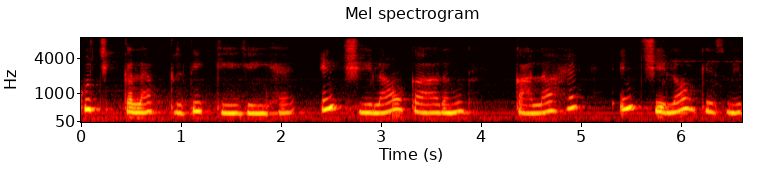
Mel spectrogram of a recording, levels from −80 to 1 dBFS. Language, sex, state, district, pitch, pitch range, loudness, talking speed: Hindi, female, Bihar, Bhagalpur, 275 Hz, 255-350 Hz, -31 LUFS, 145 wpm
